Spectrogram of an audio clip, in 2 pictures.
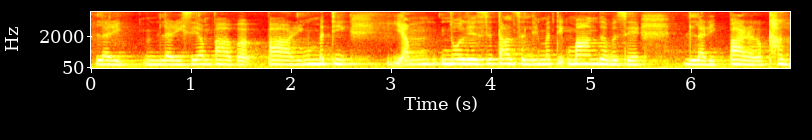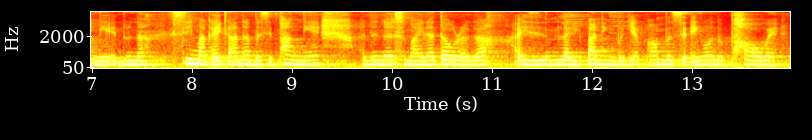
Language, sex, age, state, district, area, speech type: Manipuri, female, 30-45, Manipur, Thoubal, rural, spontaneous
